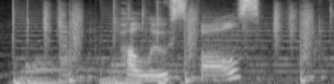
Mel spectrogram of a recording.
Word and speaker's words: Palouse: Palouse Falls.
